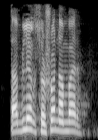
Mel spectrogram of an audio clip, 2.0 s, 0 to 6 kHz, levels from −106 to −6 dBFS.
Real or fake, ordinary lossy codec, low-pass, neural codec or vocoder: real; MP3, 48 kbps; 5.4 kHz; none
